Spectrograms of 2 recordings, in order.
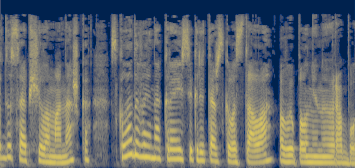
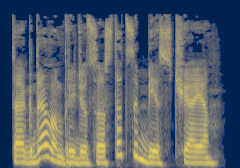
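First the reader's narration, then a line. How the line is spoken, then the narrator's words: Indignant grumble. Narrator (Russian): проворчал возмущенный такой наглостью Занбар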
